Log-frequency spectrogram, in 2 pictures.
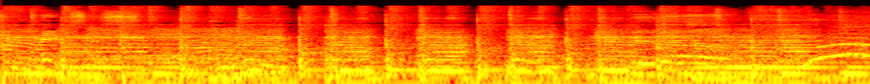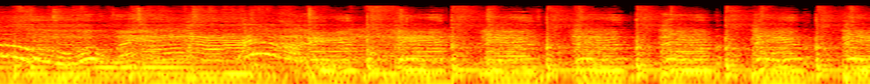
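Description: Live country-rock band playing loudly, with electric guitars, keyboard and a steady drum beat, and a note that slides up and back down about halfway through.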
